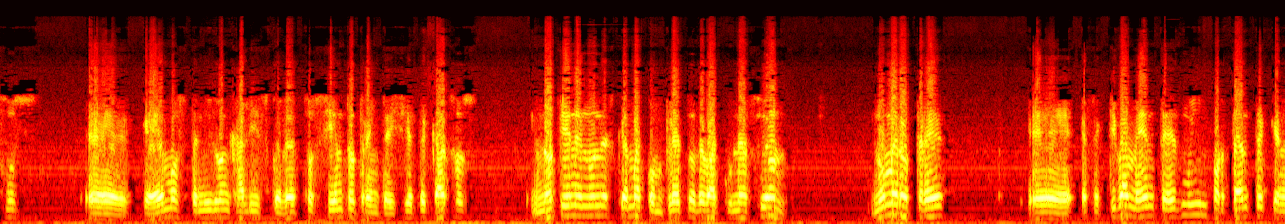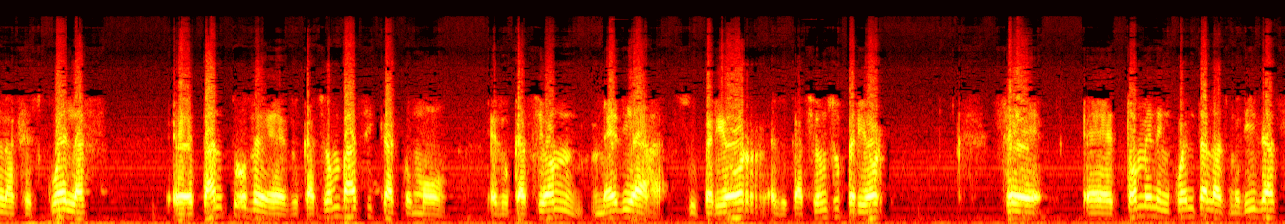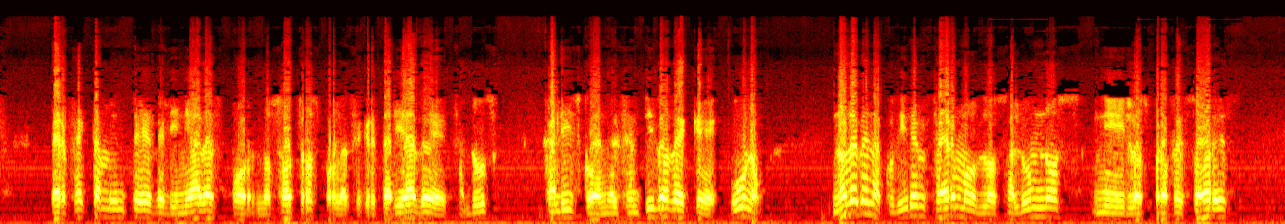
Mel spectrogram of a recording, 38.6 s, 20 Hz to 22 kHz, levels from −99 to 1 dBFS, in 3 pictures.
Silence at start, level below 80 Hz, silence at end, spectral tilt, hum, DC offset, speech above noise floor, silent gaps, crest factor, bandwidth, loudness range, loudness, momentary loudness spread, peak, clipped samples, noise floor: 0.05 s; -46 dBFS; 0.6 s; -4 dB/octave; none; under 0.1%; 34 dB; none; 14 dB; 10.5 kHz; 2 LU; -14 LUFS; 9 LU; -2 dBFS; under 0.1%; -49 dBFS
